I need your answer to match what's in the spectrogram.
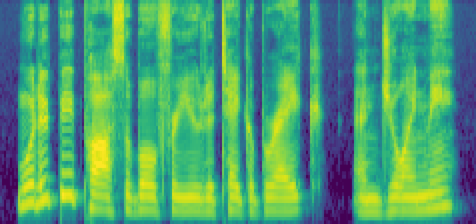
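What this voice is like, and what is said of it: Calm voice, no regional accent. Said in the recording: “His voice is calm and without an obvious regional accent.”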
